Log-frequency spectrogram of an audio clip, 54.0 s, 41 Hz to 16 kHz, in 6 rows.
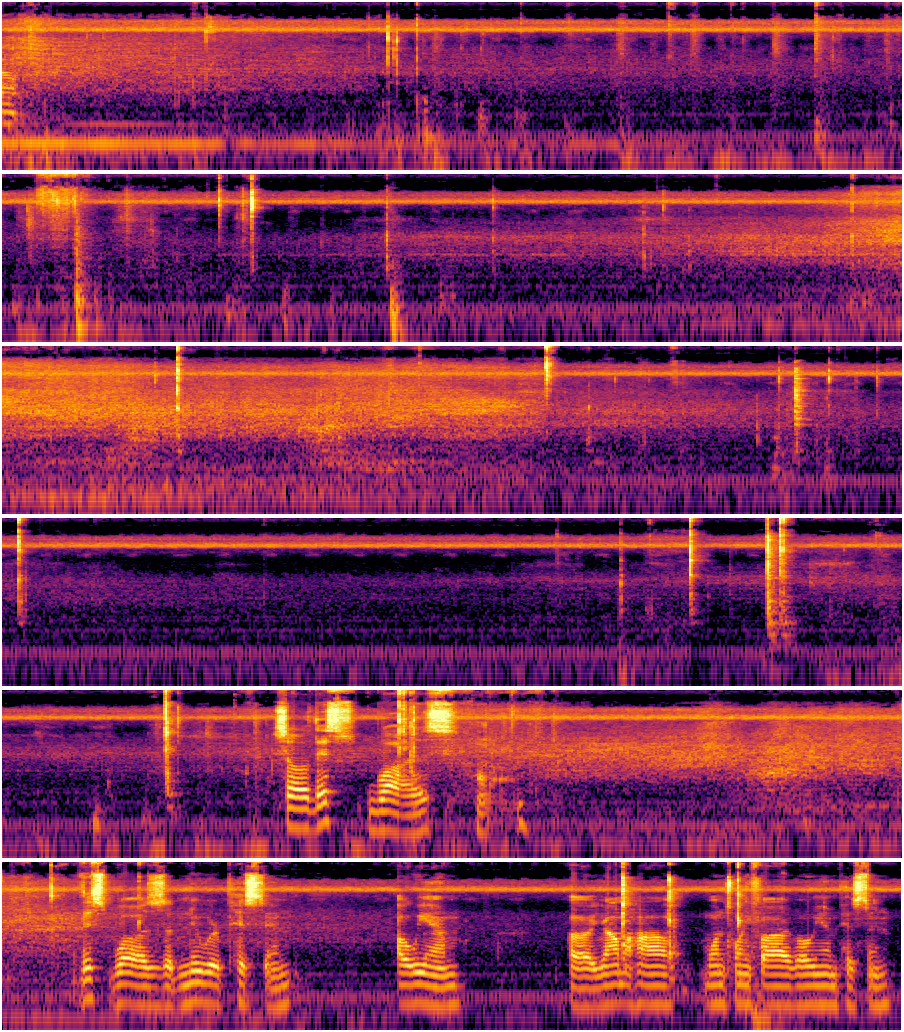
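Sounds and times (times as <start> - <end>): constant high whine: 0.0 - 53.9
steady hum: 0.0 - 53.9
scraping and rustling: 1.5 - 46.8
metallic knocks and clinks: 32.5 - 41.7.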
